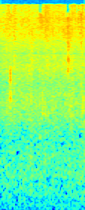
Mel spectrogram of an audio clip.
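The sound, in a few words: rain falling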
